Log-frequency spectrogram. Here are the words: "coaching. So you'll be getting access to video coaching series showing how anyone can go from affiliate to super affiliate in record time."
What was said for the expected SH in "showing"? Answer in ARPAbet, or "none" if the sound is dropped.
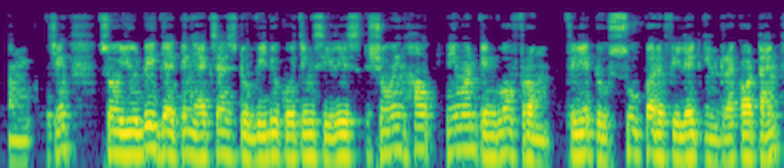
SH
